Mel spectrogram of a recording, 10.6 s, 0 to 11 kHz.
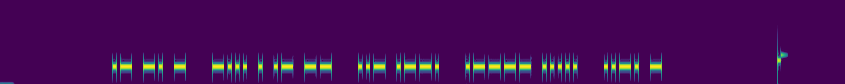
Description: Morse code, heard as a keyed tone, about 25 wpm, 700 Hz. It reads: ANT BEAM UP 15 FT
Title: Practice QSO - Exchange 2 - Info - 25wpm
